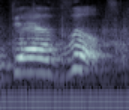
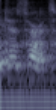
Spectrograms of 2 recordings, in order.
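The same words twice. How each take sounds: First: "desserts" drawn out slowly in a put-on French accent; French-style "desserts", slow with an l-like sound before the final ts; mock French accent. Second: Said in the usual way. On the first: Shown as a demonstration. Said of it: "but the French say desserts". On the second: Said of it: "We say desserts".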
